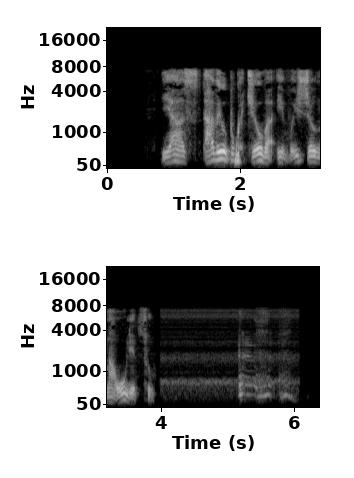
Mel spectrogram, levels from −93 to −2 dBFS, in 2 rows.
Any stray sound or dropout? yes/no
yes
